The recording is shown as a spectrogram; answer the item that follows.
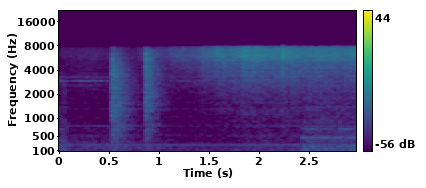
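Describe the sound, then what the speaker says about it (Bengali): Onions fry in oil in a wok, a soft, rising sizzle after two sharp clinks, growing steadier and fuller toward the end. "এবার পেঁয়াজটা একটু লাল করে ভেজে নিলাম।"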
